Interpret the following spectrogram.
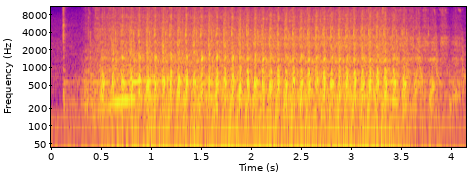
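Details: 1945 Onan generator cranking with spark plugs out, good spark and about 20 psi oil pressure: quick even compression pulses around twelve a second, steady rhythm, no missed beats; healthy cranking.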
